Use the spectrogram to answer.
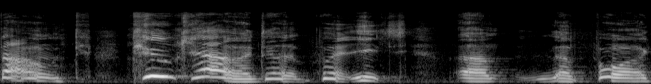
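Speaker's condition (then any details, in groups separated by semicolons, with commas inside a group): Cerebral palsy; involuntary hand movements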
